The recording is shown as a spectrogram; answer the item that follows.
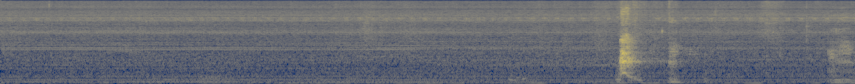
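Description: A dog barking: one loud, sharp bark about six seconds in, followed quickly by a shorter, weaker one.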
